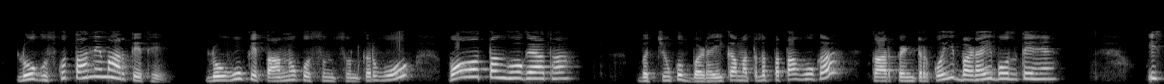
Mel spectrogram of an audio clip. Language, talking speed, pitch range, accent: Hindi, 160 wpm, 175-270 Hz, native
